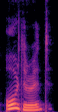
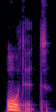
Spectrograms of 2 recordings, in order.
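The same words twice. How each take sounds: First: The ending is pronounced as an extra 'id' syllable. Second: The ending adds no extra syllable. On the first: The speaker calls it wrong. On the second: The speaker calls it right.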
